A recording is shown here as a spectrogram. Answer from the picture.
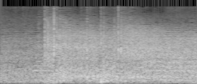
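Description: Eskrima fighting sticks striking in sparring, a few sharp clacks with the strongest pair about half a second in, echoing in a large hall, with voices over it.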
